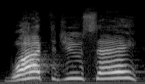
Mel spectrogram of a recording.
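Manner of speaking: outraged workhouse master roaring; big booming master. Retold or imitated. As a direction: loom over the boy and bellow. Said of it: "Mister Bumble is real big".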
